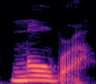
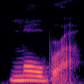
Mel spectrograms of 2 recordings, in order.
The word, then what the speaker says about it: Marlborough: very famous private school there so it's called marlborough marlborough 125 we have love bra love bra love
